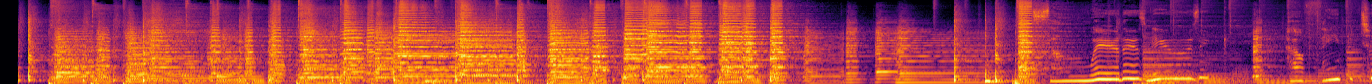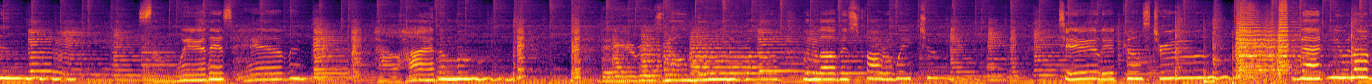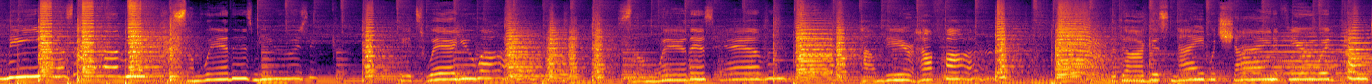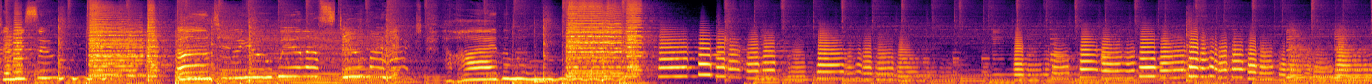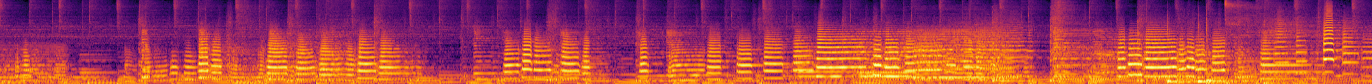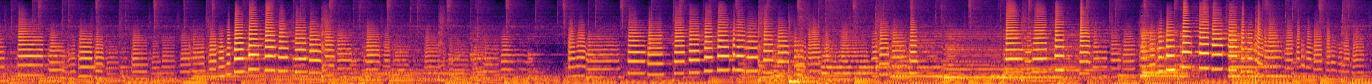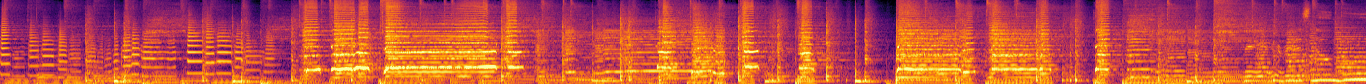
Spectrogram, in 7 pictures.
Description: Voicing: Big Band with Vocal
